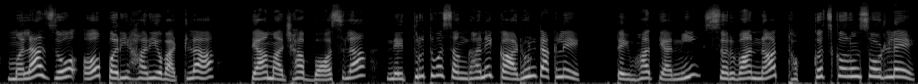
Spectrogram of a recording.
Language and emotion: Marathi, surprised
